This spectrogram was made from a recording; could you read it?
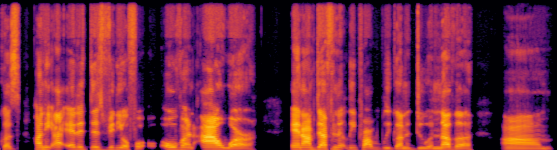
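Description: Chatty Boston woman, bright and clear. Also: fairly low pitch, dry recording, clean studio sound. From Boston, Massachusetts. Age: middle-aged. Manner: chatty, emphatic, calls viewers honey. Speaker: commentary channel host. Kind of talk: casual live commentary.

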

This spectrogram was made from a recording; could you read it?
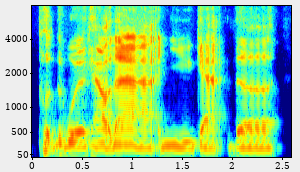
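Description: A man's voice: deep voice, fairly even intonation, measured pace, darkish tone, muffled recording. A man, a documentary producer, talking as a guest in an earnest, thoughtful way with some ums. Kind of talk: casual interview chat.

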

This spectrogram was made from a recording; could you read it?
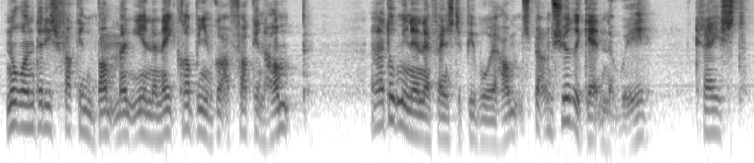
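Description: A man giving a mock dramatic reading in deadpan, with exasperated, scornful, sweary commentary. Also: medium pitch, fast talker. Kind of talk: deadpan recitation of pop lyrics with sweary commentary.

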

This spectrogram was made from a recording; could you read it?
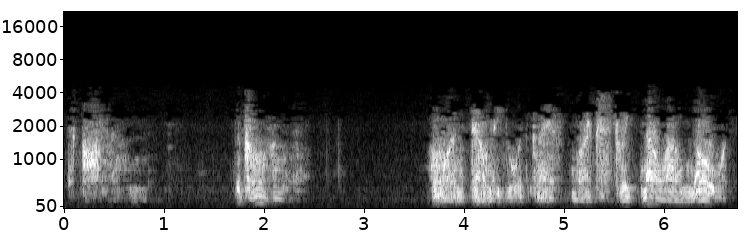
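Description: An actor playing a vengeful, half-mad man in a melodramatic old radio horror drama, halting and repeating himself. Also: sits low. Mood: bitter, frenzied. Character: vengeful, half-mad man hunting his enemy among graves. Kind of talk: 1940s radio horror acting. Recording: noisy, muffled old radio recording.

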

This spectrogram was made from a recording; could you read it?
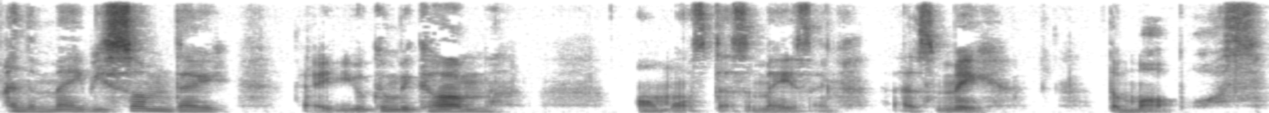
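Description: A menacing, self-satisfied mob boss, played by a young man in an ASMR roleplay. He talks very slowly in halting, repeated phrases. His husky voice is full of creak and often sinks into a whisper, quietly intimidating. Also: medium pitch, big pitch swings, heavily acted. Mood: smug. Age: young adult. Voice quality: breathy, raspy, often dropping into whisper. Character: smug, menacing mob boss recruiting a kid. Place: dim room at home, indoors.

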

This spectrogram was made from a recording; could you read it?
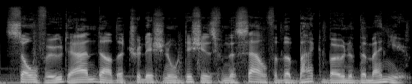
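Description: Low-voiced man reading a travel script. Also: a little fast. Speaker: narrator. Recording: voice-over with faint music.

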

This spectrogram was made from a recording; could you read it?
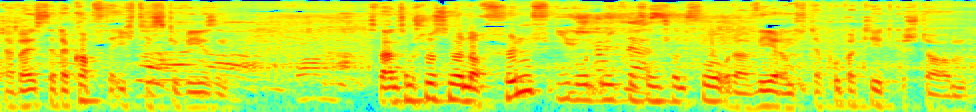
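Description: An actor playing a defensive, grieving research psychologist in a German radio drama, explaining in a measured way. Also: male voice, fairly high pitch, lively intonation, crowd noise, lightly acted. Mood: explanatory, subdued.

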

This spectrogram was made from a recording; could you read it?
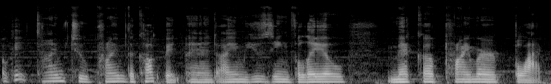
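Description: A man narrating a scale model build as a relaxed tutorial, easygoing and full of ums and uhs as he recommends each step. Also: medium pitch, moderate pace. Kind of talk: relaxed instructional voice-over. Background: soft background music.

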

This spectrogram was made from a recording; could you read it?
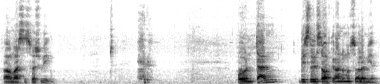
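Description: An actor playing a methodical police detective in a crime radio drama, questioning in a measured, insistent way. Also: male voice, mid-range voice, big pitch swings, a bit bright, reverberant. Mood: probing. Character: probing, methodical male police detective interrogating a suspect.

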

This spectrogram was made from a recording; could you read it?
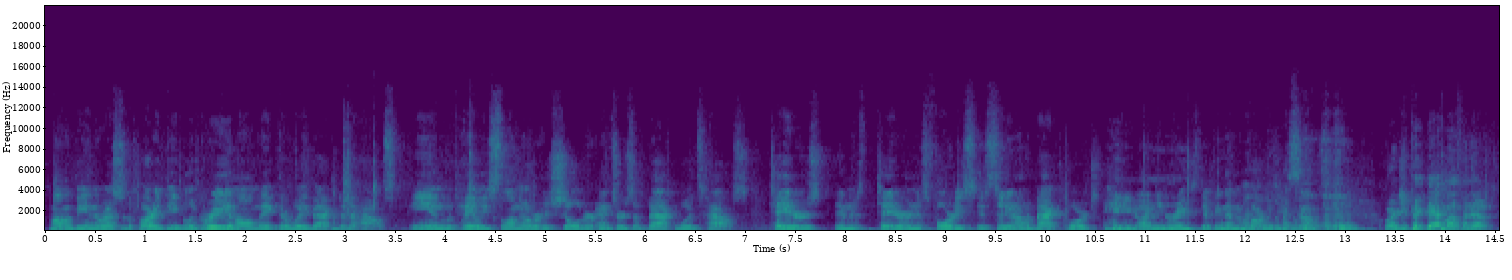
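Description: A man's voice: mid-range voice, fairly quick, few pauses. Man narrating a script, echoey room. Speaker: screenwriter reading stage directions. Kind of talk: scripted narration at table read. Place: conference room around a long table. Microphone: camera mic across the room. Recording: echoey room, distant mic, faint noise.

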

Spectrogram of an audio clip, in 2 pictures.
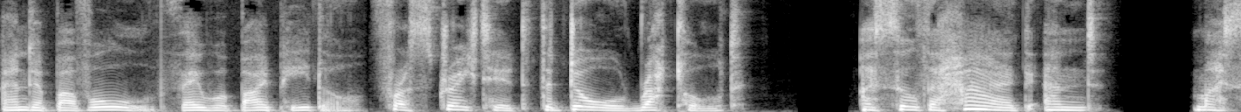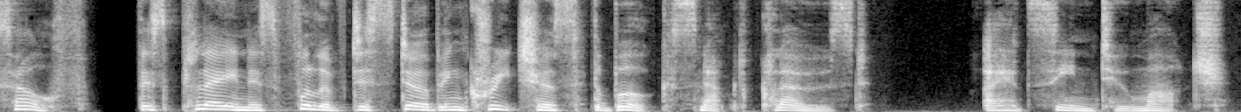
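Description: An actress voicing a posh young woman adventurer in a video game, with a husky, refined delivery. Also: lowish voice, unhurried, no echo. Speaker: player character. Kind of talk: video game narration and dialogue. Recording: dry studio booth.

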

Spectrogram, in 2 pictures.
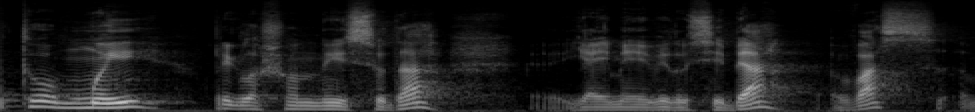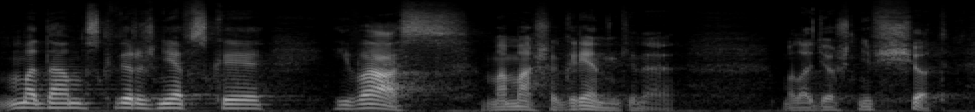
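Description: A man's voice: mid-range voice, a bit bright, full character voice. An actor playing a wry, grandiloquent, self-deprecating man who orates with ironic politeness in a Soviet radio play. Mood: ironic speechifying. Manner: oratorical, deliberate pauses, ironic politeness. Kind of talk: Soviet radio theatre acting.

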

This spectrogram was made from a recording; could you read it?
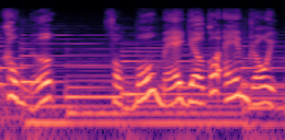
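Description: A woman's voice: medium pitch, animated, moderate pace, lightly acted. A woman voicing an old grandmother in a cartoon, stern yet doting, given to scolding and exclaiming. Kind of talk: cartoon voice acting. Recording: music behind the voice.

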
